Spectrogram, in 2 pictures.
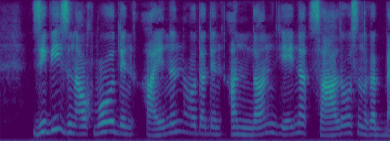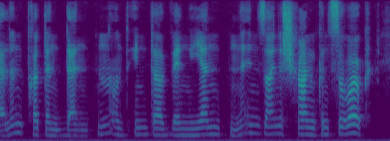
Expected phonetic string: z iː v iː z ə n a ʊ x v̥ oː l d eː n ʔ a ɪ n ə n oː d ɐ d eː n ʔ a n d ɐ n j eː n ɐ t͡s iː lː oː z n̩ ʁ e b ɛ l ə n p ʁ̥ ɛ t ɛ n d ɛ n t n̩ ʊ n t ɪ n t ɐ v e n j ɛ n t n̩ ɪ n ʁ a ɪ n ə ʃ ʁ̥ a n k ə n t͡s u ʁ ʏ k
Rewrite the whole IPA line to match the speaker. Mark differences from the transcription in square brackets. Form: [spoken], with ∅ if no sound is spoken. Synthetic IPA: z iː v iː z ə n a ʊ x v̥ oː l d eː n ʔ a ɪ n ə n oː d ɐ d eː n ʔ a n d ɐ n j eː n ɐ t͡s [aː] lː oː z n̩ ʁ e b ɛ l ə n p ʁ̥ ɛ t ɛ n d ɛ n t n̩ ʊ n t ɪ n t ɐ v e n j ɛ n t n̩ ɪ n [z] a ɪ n ə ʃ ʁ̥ a [ŋ] k ə n t͡s u ʁ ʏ k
